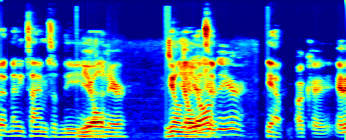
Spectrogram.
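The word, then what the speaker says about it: Mjölnir: And he actually said it many times in the Mjolnir. Mjolnir? Yeah. Okay. And it's spelled just like the hammer too.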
